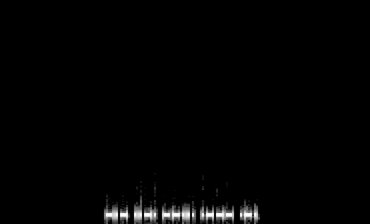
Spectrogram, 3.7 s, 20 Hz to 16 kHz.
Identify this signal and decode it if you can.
Morse code, heard as a keyed tone, about 46 wpm, 700 Hz. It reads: KF7JR
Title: USA Call Signs - 5 Characters - 50wpm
